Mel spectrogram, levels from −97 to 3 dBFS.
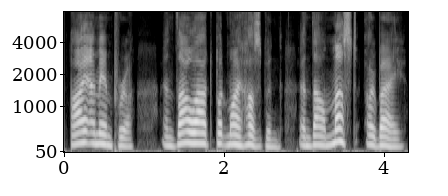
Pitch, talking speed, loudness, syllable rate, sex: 190 Hz, 180 wpm, -15 LUFS, 4.9 syllables/s, male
